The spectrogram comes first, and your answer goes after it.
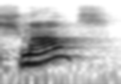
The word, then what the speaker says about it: schmaltz: for example that's schmaltz it's a yiddish word and of course the rhyme with shmaltz waltz so we went into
